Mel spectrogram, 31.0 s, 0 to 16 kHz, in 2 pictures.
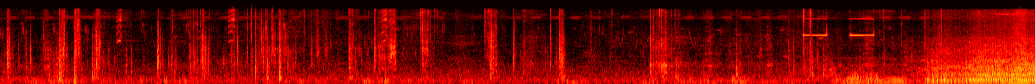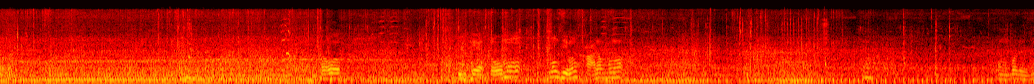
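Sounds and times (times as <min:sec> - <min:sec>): clicks and rustles: 0:00.0 - 0:12.5, 0:17.4 - 0:30.0
short high beeps: 0:12.0 - 0:13.3
loud steady engine: 0:13.8 - 0:31.0.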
